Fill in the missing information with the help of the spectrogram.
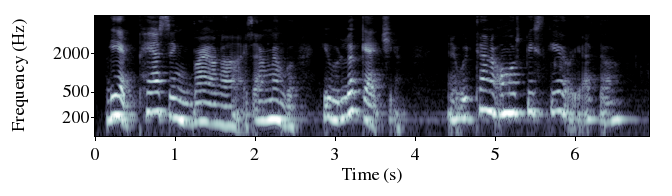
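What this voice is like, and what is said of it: Pure Charleston accent. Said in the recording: “a pure Charleston accent”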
